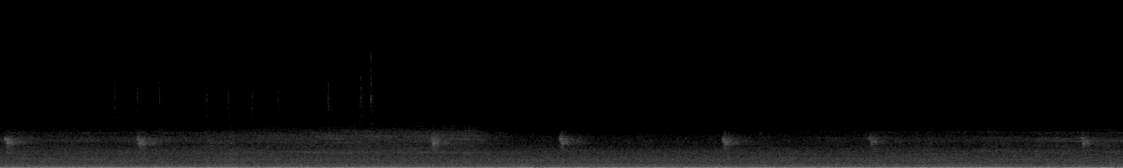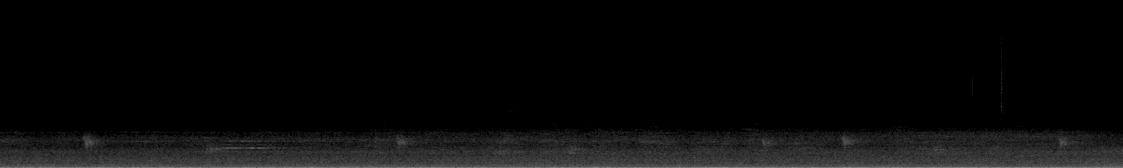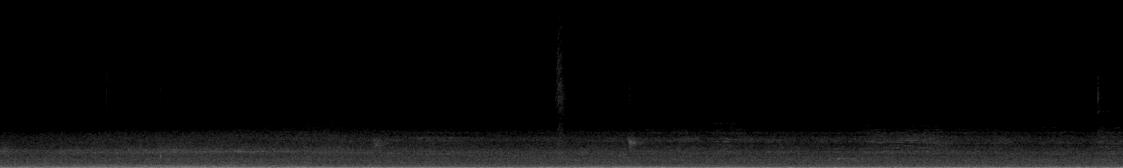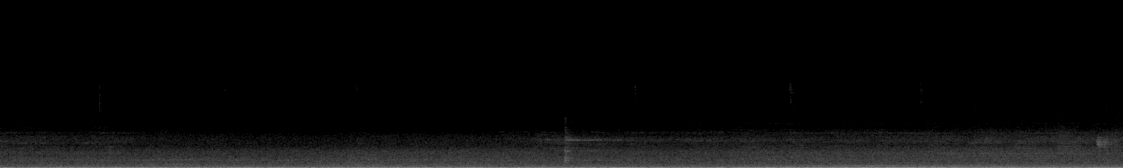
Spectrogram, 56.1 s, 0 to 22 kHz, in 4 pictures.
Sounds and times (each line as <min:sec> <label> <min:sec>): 0:11.4 Traffic Sound 0:40.5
